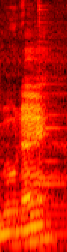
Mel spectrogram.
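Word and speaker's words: Mune: It's similar to what you would find in Moon, or Moon. How do you pronounce that anyway? M-U-N-E. Matey Uppy Namey Emulator.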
